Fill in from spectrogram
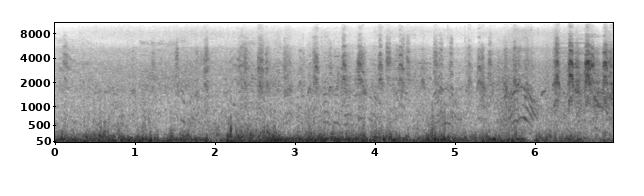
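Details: Many seagulls gathered at Songdo in Busan call together: nasal, honking squeals rise and fall in quick overlapping bursts, one curved cry standing out late, above a heavy low rumble of wind and background noise.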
